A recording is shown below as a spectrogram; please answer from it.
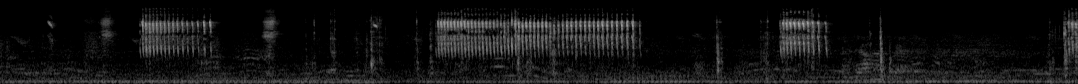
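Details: Murai air mancur in lively song across eleven seconds: several rattling pulsed bursts, one lasting about two seconds, interspersed with sharp clicks and brief chirps, over a low hum.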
